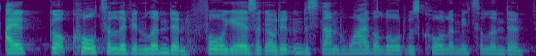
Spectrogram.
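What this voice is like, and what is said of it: Mancunian English accent. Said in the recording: “I'm from Manchester. As you can tell, my accent is a Mancunian accent.”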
